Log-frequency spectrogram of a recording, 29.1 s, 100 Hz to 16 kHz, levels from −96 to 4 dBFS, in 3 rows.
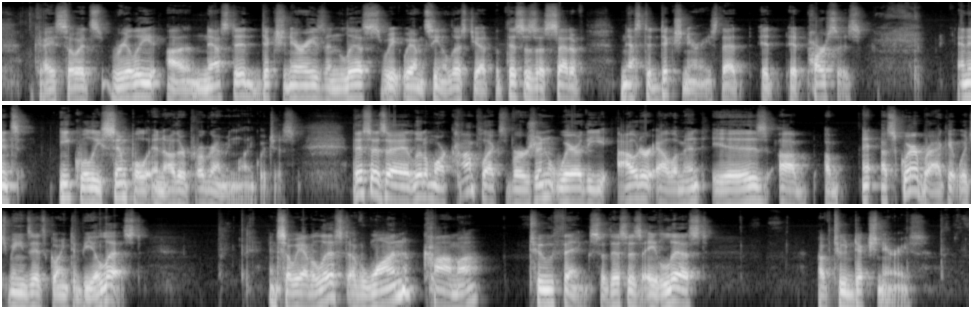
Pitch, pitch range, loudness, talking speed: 115 Hz, 110-140 Hz, -15 LUFS, 165 wpm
